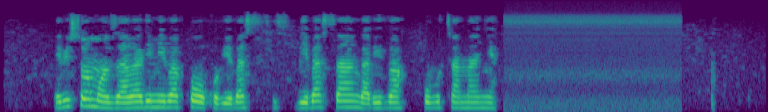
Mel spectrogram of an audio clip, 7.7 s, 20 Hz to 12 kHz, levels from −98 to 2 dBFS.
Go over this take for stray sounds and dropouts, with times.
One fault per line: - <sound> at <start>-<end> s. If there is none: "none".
none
